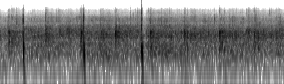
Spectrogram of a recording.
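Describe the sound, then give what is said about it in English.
An audience applauding for Jesus, a steady wash of many hands clapping together, with a few sharper claps standing out. No one speaks. “You know, you can clap for Jesus.”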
